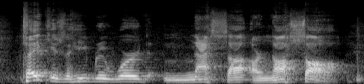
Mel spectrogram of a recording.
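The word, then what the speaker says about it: נשא: Take is the Hebrew word nasa or nasa. It's spelled N-A-S-A. Pronounced nasa.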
